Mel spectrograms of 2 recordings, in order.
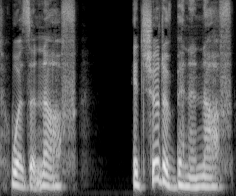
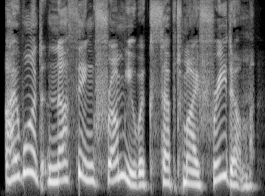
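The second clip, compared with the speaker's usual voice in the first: higher, heated declaration; declared hotly; 6 semitones higher than usual. Acted. Mara rejects Strax at dagger point, heated and higher. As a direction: throw the words at him hotly. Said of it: "she declared hotly".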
